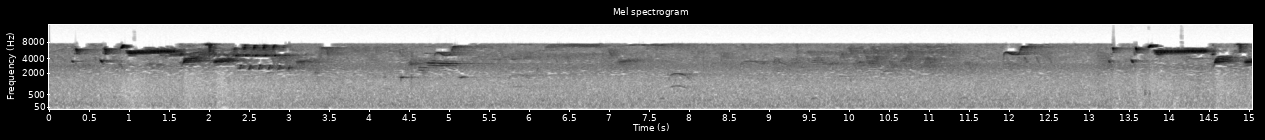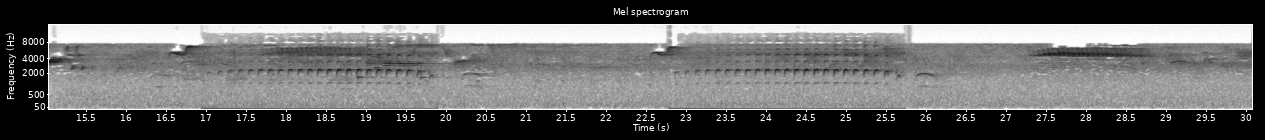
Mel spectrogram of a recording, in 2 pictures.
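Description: Wild birds calling: a flurry of sharp, high chirps and whistles, then several long rattling trills of two to three seconds each.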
